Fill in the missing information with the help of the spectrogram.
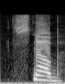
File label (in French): "snob", French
